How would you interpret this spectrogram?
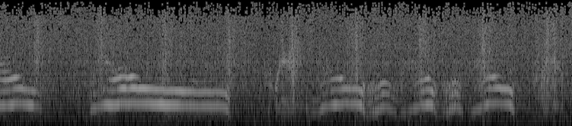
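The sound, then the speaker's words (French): A human voice imitates cats caterwauling on rooftops at midnight: a long, drawn-out yowl followed by a string of shorter, wavering, rising-and-falling meows, loud with no other sounds. “La chasse à minuit sur les toits.”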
